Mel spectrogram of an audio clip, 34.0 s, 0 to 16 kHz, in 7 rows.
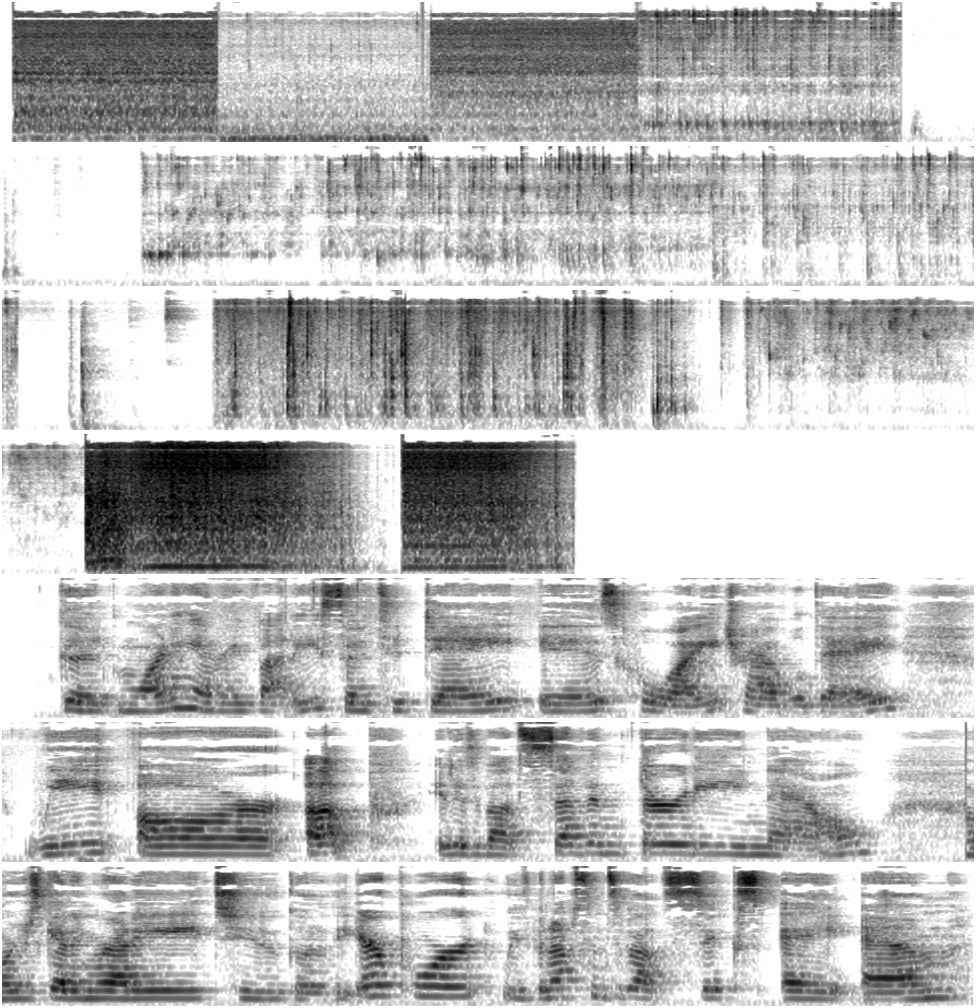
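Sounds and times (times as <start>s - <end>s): blender running: 0.1s - 4.5s, 15.0s - 17.5s
coffee pouring into mug: 3.2s - 4.5s, 5.6s - 9.8s, 13.4s - 15.0s.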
